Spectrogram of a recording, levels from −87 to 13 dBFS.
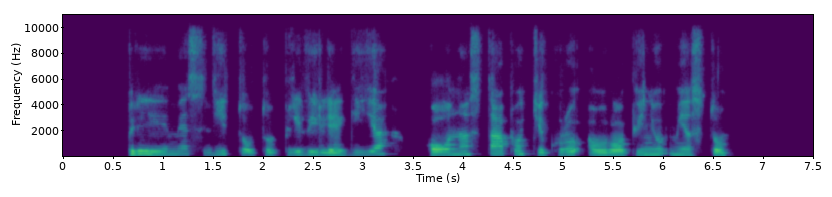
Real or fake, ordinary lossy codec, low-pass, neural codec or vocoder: fake; Opus, 32 kbps; 9.9 kHz; autoencoder, 48 kHz, 128 numbers a frame, DAC-VAE, trained on Japanese speech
